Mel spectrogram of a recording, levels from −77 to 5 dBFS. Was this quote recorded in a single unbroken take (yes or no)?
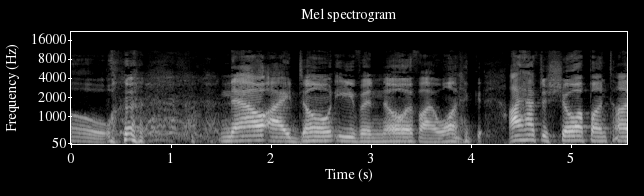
yes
